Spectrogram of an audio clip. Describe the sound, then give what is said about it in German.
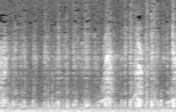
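Fluttery bursts of flapping wings and scuffling from a group of running birds in a video game, fairly quiet and growing busier toward the end, over a low steady background hum. “Diese laufenden Vögel haben mich fast umgerannt.”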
